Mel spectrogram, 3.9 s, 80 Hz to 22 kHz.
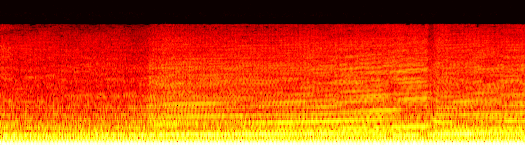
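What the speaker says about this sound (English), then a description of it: "Amir Tahifa on board the Gresini Ducati has gone down through the long radius turn 11, headed to turn 12, 13 and 14" A Ducati motorcycle engine in the racing video game MotoGP 24 drones steadily at high revs with rising and falling pitch, at moderate level without a break.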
